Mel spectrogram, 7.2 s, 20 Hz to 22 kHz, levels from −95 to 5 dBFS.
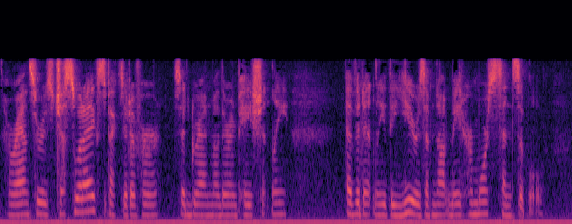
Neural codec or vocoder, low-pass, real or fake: none; 7.2 kHz; real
